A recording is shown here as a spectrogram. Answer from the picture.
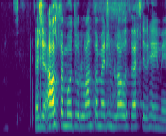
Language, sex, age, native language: Icelandic, female, 15, Icelandic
